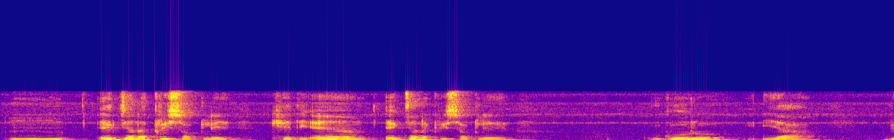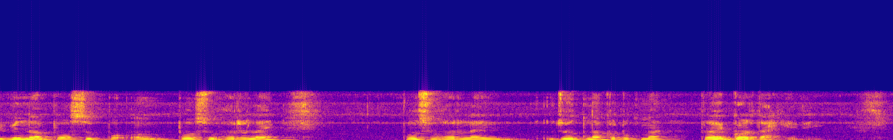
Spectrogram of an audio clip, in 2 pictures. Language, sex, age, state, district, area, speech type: Nepali, male, 18-30, West Bengal, Darjeeling, rural, spontaneous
